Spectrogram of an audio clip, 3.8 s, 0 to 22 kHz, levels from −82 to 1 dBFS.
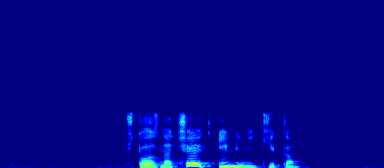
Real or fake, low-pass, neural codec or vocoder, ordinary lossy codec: fake; 7.2 kHz; codec, 16 kHz, 8 kbps, FunCodec, trained on Chinese and English, 25 frames a second; none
